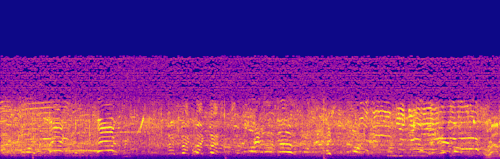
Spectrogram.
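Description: Basketball arena crowd noise during live play, with sneakers squeaking sharply on the hardwood court again and again and an occasional ball bounce.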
